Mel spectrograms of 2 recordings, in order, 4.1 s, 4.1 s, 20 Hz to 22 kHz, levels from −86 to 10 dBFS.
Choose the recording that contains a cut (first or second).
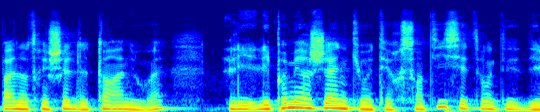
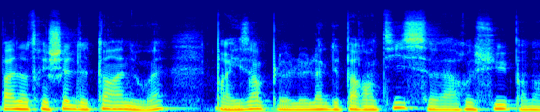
second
